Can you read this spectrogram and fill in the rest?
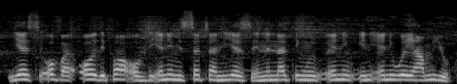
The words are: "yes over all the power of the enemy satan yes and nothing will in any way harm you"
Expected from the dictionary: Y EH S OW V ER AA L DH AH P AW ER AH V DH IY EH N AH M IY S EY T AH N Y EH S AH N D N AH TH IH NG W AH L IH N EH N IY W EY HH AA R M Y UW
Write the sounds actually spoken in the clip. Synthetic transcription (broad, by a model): Y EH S OW V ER AA L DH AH P AW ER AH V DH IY EH N AH M IY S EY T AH N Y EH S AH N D N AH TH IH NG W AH N IH N EH N IY W EY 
